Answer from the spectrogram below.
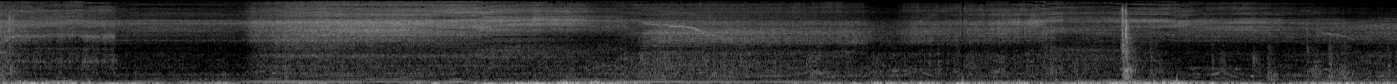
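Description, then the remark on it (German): The steam locomotive Emma, pulling a train toward Wächtersbach, rumbles steadily under a constant loud hiss of steam, with occasional high squeaks and a single sharp metallic clank near the end. “Ihr hört das sicher, wie es hier rumpelt, quietscht und äh, wie soll man das sagen, malt.”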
